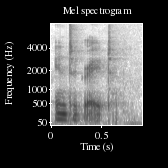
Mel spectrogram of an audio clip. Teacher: first word integrate we will be stressing on that first syllable so my in syllable is long it has a clear vowel and then I'll have a schwa for letter E and A true clear vowel uh a diphthong for our final syllable eight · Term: long short short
